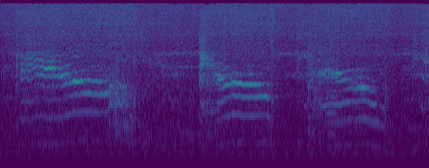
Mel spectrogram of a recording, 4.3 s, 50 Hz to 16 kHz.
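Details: Searching for Whiskas by scent, the cat Barbie Choc repeats three long, pleading meows roughly a second apart, each bright and harmonic, flattening then dropping at the end; 12 May 2013 recording.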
